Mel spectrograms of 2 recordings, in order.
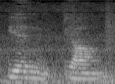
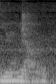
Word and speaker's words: yinyang: How do you say yin yang in Chinese? In Chinese, it's just yinyang.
